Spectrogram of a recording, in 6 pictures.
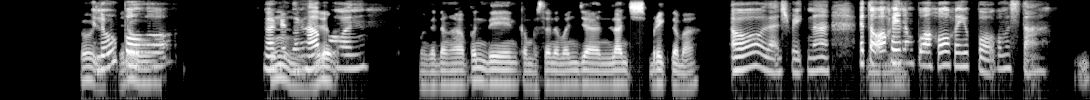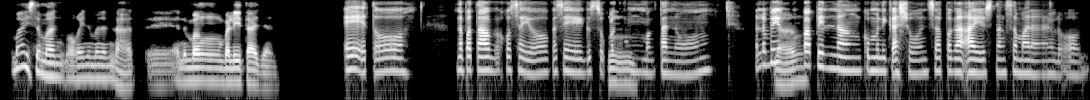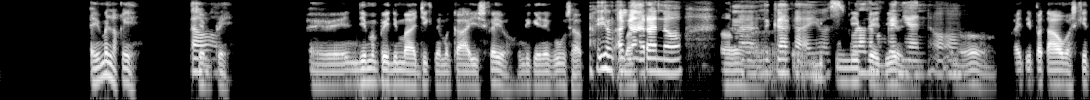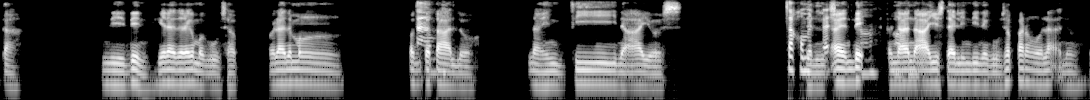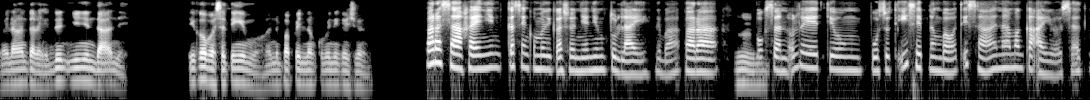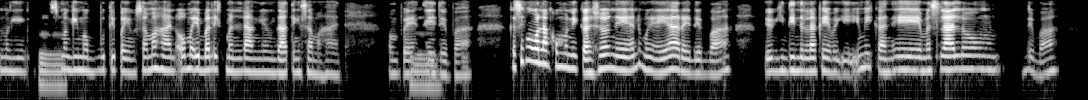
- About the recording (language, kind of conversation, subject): Filipino, unstructured, Ano ang papel ng komunikasyon sa pag-aayos ng sama ng loob?
- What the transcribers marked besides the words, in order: lip smack; tongue click; tapping; laughing while speaking: "Ay"; other noise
